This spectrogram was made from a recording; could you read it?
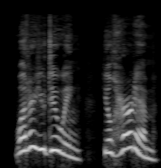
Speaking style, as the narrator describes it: Clary cried out

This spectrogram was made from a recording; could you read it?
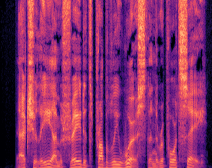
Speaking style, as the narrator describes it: he said quietly

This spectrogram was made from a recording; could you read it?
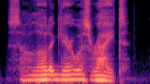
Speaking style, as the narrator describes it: sighed

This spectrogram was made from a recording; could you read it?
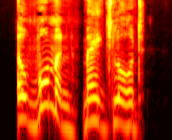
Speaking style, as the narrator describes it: Fess said excitedly

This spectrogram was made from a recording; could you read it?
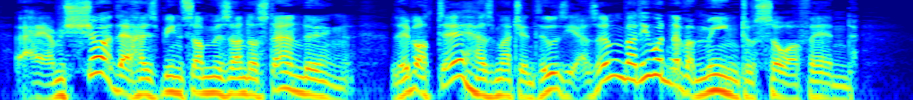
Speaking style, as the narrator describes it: Murat exclaimed at the accusation and said

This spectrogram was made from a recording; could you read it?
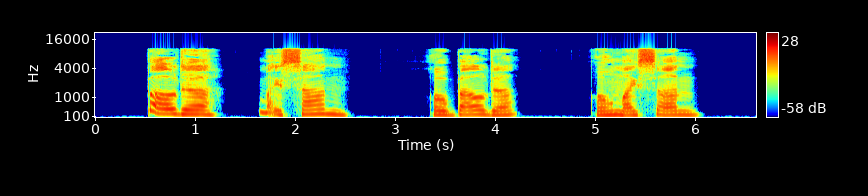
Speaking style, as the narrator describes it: she wailed

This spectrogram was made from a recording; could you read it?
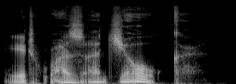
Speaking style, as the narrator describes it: Dalen ... in the same conspiratorial tone the bringer had used, said

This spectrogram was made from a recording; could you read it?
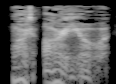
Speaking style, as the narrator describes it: whispered, eyes watering with pain

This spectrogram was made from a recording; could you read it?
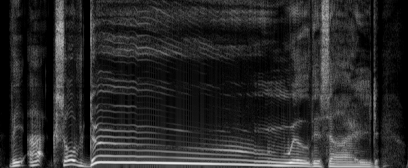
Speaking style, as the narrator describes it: roared Norbert

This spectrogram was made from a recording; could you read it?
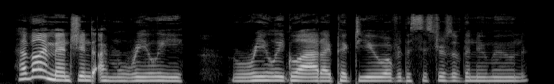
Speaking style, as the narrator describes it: Naomi purred

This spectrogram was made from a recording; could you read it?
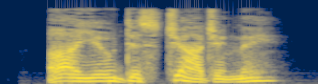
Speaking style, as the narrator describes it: croaked

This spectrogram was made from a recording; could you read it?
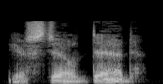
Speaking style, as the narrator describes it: Zyle said with a grunt

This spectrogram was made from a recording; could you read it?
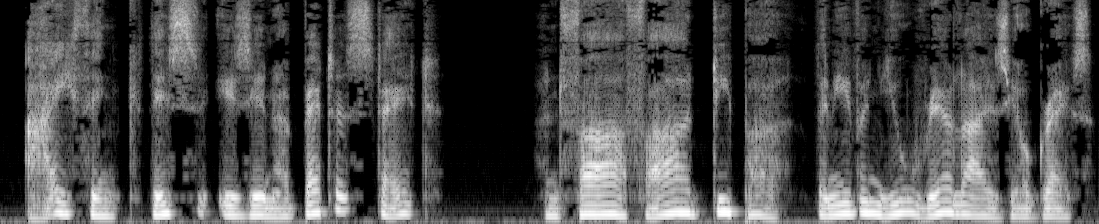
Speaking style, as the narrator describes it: he said softly

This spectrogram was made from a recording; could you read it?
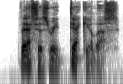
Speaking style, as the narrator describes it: Caleb muttered

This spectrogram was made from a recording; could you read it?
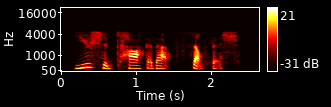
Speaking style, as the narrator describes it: she hissed so viciously

